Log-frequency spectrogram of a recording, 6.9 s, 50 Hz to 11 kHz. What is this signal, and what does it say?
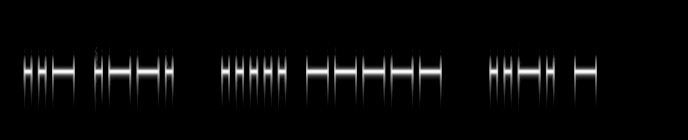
Morse code, heard as a keyed tone, about 17 wpm, 700 Hz. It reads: UP 50 FT
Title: Practice QSO - Exchange 2 - Info - 17wpm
